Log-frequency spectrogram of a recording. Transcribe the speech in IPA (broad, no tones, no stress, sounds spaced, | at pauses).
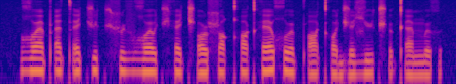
ʁʷ æ pʼ æ tʼ ɛ t͡ʃ ʉ t͡ʃ ʂ ʉ v ʁʷ ɛ o̯ t͡ʃʰ ɛ t͡ʃʼ ɔ ʂ ɔ qʰ ɔ kʰ ɛ χʷ œ pʼ ɑ kʰ ɔ d͡ʒ œ ʑ y t͡ʃʼ ɵ kʼ æ m ɵ x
